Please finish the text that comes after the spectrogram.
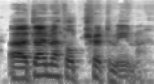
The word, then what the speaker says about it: dimethyltryptamine: Dimethyltryptophan. Or no, dimethyltryptamine. Yeah. Tryptamine, really? Okay, I've been saying it wrong.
